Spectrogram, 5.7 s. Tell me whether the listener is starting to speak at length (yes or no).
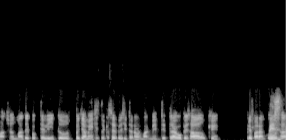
yes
